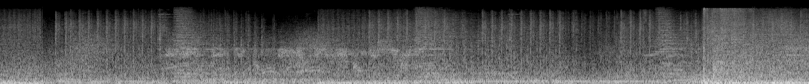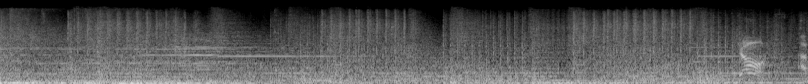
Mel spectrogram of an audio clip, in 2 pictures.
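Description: Dense, continuous gunfire from The Saboteur on PS3, rifle and machine-gun bursts with booms and crashes, loud and relentless throughout, with shouted voices mixed in under the shooting.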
